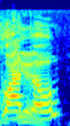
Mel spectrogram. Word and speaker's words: Kwaito: Mapiano, there's, I don't want to say it wrong, Kwaito.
